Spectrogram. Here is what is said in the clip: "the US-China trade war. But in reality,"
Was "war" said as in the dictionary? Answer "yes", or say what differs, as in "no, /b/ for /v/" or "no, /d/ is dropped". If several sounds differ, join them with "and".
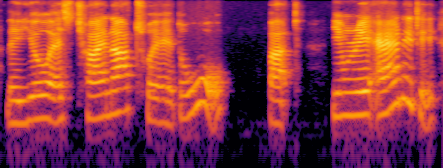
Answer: no, /l/ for /ɹ/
